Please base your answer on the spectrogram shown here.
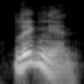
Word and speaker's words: lignin: in a substance called Legion ligin ligin lignin that's how you pronounce it and after the plants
